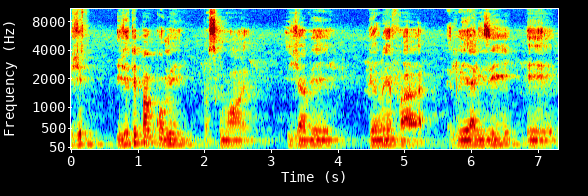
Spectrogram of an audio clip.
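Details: Male speaker with stuttering since age 7; stuttering.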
